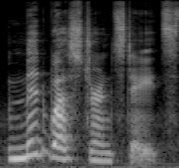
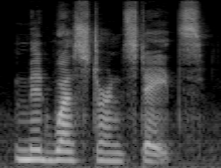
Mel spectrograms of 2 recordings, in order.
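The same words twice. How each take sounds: First: Said in the usual way. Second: "Midwestern states" said slowly, each syllable clear; teacher modelling "Midwestern states" slowly for learners; slow, careful repeat. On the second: Shown as a demonstration. Slow vocabulary repeat to students of "Midwestern states".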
